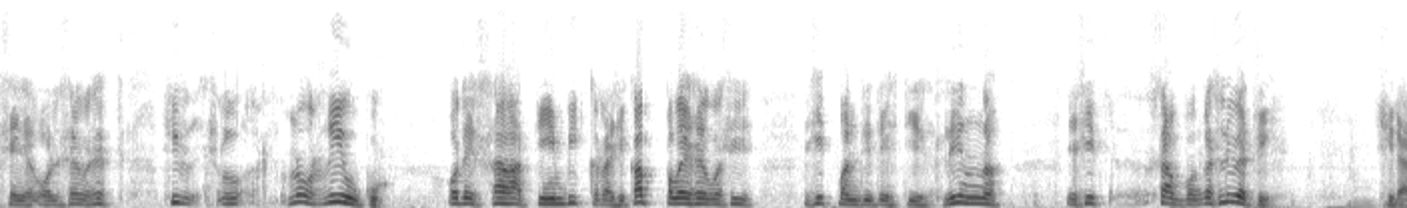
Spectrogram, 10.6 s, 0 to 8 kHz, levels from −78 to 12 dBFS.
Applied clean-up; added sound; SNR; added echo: none; none; none; none.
